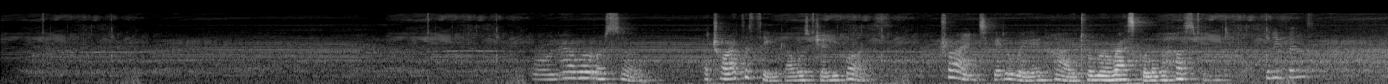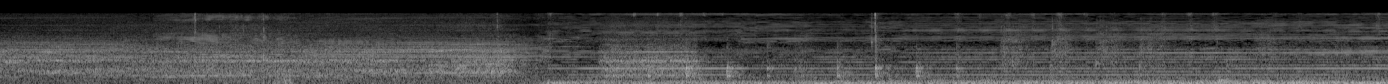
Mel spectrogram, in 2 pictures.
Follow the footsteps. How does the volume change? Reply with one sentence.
The volume of the footsteps goes down.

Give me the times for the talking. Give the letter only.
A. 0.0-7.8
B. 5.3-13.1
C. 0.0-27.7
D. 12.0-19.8
B.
